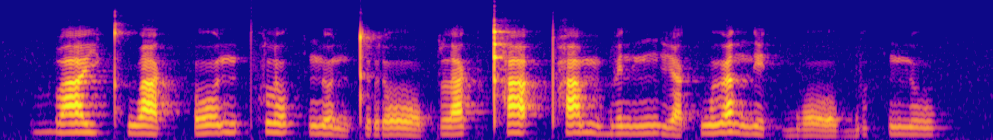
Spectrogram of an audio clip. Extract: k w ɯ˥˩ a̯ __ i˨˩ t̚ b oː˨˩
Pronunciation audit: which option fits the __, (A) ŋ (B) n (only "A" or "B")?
B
